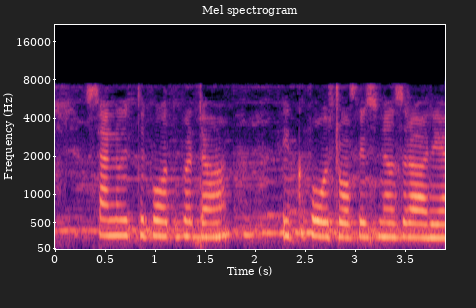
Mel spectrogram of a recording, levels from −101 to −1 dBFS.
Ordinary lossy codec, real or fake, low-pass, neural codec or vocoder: AAC, 48 kbps; fake; 7.2 kHz; codec, 16 kHz, 2 kbps, FunCodec, trained on Chinese and English, 25 frames a second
